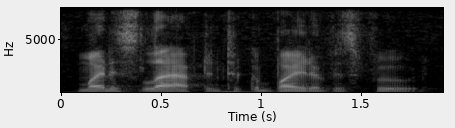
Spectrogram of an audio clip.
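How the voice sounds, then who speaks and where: Animated male audiobook narrator. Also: fairly low pitch, a little fast. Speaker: audiobook reader. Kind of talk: expressive scripted story narration.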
